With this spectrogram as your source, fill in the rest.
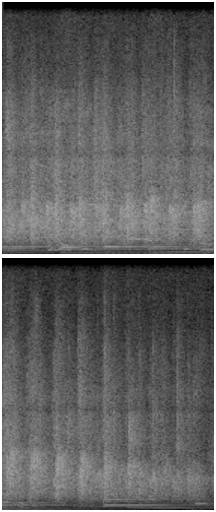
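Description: A church congregation applauds steadily for several seconds in a dense, continuous wash of clapping, with sustained organ or keyboard tones beneath it, gradually easing off toward the end.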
